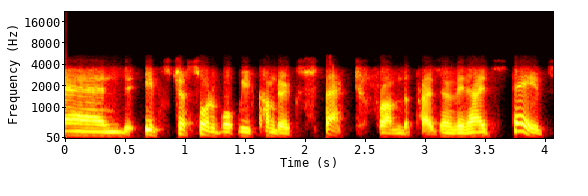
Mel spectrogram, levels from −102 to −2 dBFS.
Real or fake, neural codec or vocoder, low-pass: fake; vocoder, 44.1 kHz, 128 mel bands every 512 samples, BigVGAN v2; 5.4 kHz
